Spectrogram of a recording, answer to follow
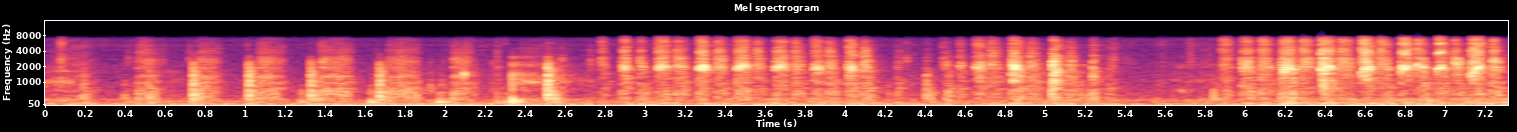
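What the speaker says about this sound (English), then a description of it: "And you can hear the marker kind of moving" A Faber-Castell Pitt artist pen marker scratches across art journal paper in quick, close strokes, first as separate short scrapes, then in denser bursts of rapid scratching.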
